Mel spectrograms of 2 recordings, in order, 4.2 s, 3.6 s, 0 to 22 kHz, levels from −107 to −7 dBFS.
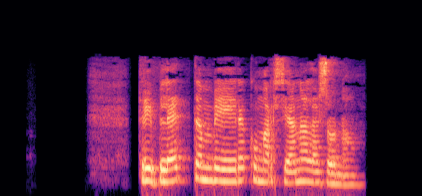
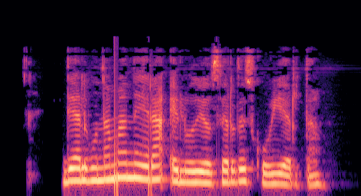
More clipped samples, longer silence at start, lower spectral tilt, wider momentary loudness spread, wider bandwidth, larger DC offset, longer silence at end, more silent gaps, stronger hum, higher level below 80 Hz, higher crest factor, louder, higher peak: neither; first, 1.05 s vs 0.65 s; second, -3.5 dB/octave vs -5.5 dB/octave; second, 6 LU vs 13 LU; second, 8 kHz vs 9.6 kHz; neither; first, 0.6 s vs 0.4 s; first, 1.32-1.38 s vs none; neither; second, -62 dBFS vs -56 dBFS; about the same, 16 dB vs 14 dB; about the same, -16 LUFS vs -18 LUFS; first, -2 dBFS vs -6 dBFS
